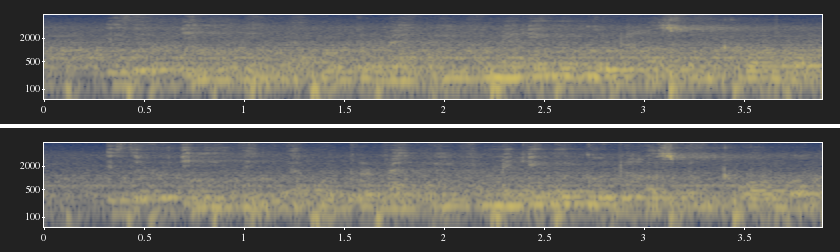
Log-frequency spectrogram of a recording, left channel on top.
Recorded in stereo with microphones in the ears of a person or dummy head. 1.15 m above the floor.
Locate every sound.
0.3 s a man speaking: 30° right (ahead or behind), 6.5 m; by 3.9 s 20° right (ahead or behind), 3.5 m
